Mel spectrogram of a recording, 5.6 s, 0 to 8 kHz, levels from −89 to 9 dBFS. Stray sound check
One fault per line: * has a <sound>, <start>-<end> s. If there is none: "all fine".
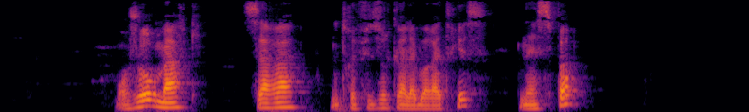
all fine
